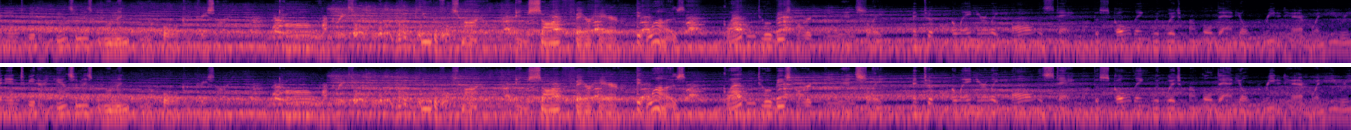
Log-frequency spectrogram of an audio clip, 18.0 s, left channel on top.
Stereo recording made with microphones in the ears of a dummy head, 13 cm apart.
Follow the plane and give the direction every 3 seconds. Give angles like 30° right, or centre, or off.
60° left, 30° left, 10° right, 30° right, 40° right, 50° right.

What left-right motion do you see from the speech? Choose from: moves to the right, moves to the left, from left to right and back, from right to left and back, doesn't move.
from right to left and back.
